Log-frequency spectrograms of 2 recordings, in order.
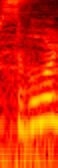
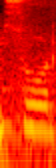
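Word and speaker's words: sword: द सोर्ड fell from his hands, the सोर्ड, स्वॉर्ड नहीं कहते हम, सोर्ड कहते हैं, सोर्ड, डब्ल्यू इसमें साइलेंट है, सोर्ड। द सोर्ड fell from his hands, तलवार उसके हाथों से गिर गई, सोर्ड, इसमें डब्ल्यू साइलेंट है।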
